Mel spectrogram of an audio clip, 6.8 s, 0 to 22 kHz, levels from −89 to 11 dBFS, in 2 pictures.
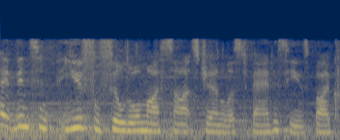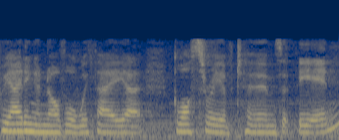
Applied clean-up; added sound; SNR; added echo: none; none; none; none.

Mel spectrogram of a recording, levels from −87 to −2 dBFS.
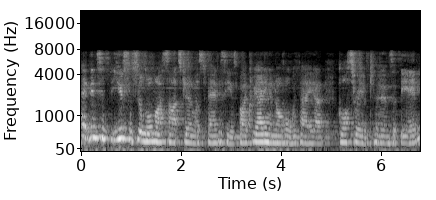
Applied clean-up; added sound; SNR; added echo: neural separator model SepFormer DNS4.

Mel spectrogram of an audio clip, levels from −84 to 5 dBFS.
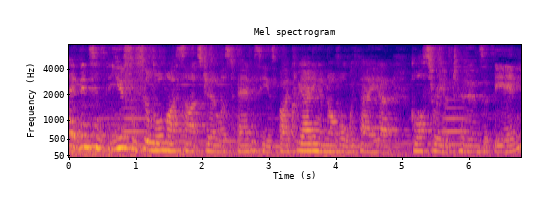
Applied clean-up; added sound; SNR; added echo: none; Brass instrument; 15 dB; reverberation time 1.0 s.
